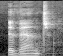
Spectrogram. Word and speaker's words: event: like a schwa event the important thing is that in the dictionary you're going to see this little line goes before the stressed syllable so i have a clear e vowel like red in the word vent i mean in the word event in the stressed syllable but my first letter e is going to be that unstressed if sound this is the same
